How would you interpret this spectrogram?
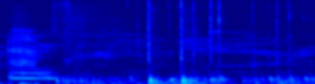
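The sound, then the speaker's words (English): Computer keyboard typing as a name is typed into Google: a run of soft, irregular key clicks with a few sharper taps. A brief hum-like voice sound opens it, and low background murmur continues beneath the keys. “So I'm just typing your name into Google.”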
